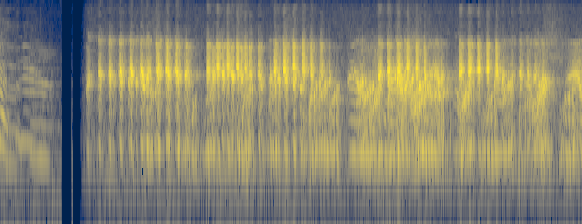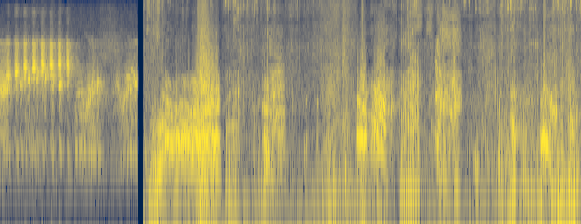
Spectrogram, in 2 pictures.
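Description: Animal calls: a rapid trill of many pulses a second, repeated in bouts of about a second with short gaps. About nine seconds in, it cuts suddenly to rougher, noisier animal sounds.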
